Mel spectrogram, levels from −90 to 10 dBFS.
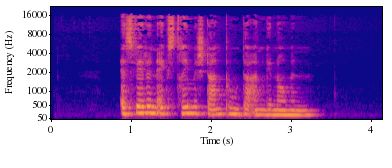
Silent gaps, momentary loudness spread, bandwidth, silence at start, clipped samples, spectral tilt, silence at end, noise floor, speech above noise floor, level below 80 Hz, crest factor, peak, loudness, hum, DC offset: none; 9 LU; 17 kHz; 0.85 s; under 0.1%; -4.5 dB/octave; 0.85 s; -65 dBFS; 49 dB; -60 dBFS; 18 dB; 0 dBFS; -17 LUFS; none; under 0.1%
